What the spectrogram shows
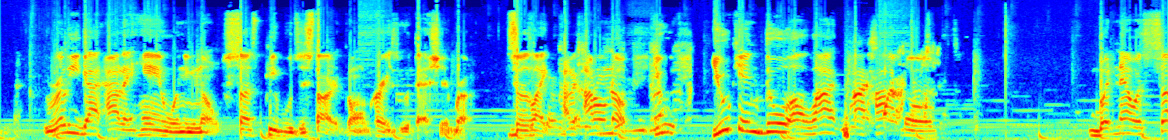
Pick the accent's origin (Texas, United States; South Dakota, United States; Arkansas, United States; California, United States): California, United States; Compton; I'm from Compton. I'm from California.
